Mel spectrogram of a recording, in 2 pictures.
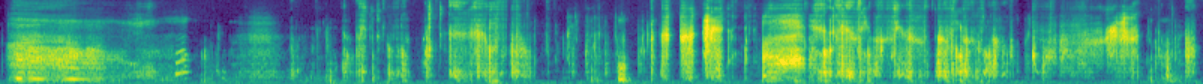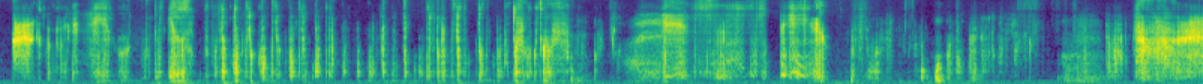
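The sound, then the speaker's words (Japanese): Someone tastes ice cream with many irregular, crisp crunching bites and wet chewing sounds, close and fairly quiet, with soft whispering in between. “このアイスはどんな味かな？味見させてもらいます。”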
